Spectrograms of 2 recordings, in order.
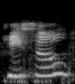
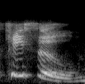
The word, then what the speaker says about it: Kisu: Yeah, it's pronounced Kisu, you know, like a set of keys and Sue. Mm-hmm. I'm from Robertson County, so you got to bear with me, you know. But it's, you know, it's Kisu. The A is not pronounced, but it's like a set of keys and Sue. Kisu. Gotcha.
